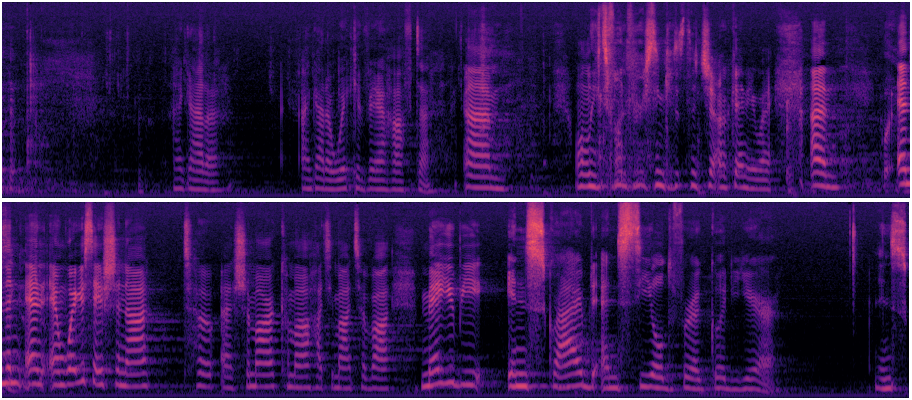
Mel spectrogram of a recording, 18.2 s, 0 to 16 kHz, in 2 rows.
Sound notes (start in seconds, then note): 0.1 audience laughs; 4.5 speaks Hebrew; 11.3 speaking Hebrew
